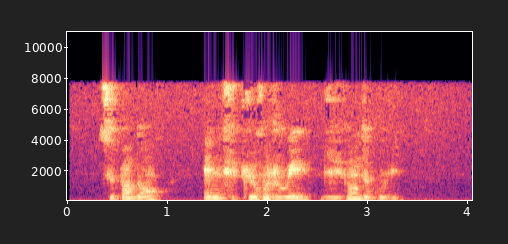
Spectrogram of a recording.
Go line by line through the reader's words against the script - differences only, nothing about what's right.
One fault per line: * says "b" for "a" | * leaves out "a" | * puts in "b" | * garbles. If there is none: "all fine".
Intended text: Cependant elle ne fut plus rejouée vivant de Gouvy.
* puts in "du"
